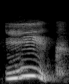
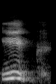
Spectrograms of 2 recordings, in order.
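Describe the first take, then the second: First: The first vowel is drawn out long. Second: The first vowel is short and clipped. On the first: "पंसेशन इक में करेंगे, ईख, तब ये ईख होगा" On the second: "खाली ई बोल दिए, थोड़ा सा ई ख, तो ये ह्रस्व रहा"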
